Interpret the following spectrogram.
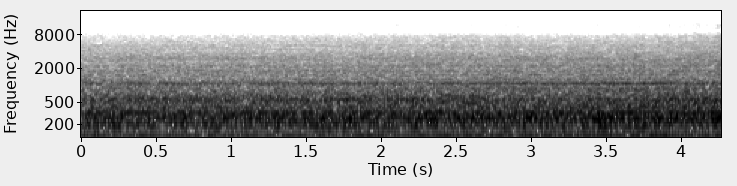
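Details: Newly installed GE AWFS10WWL 10,000 BTU window air conditioner, around switching between turbo and eco modes; an even, constant hum and airflow hiss with no rattles, knocks or pitch changes. Running quietly and normally.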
